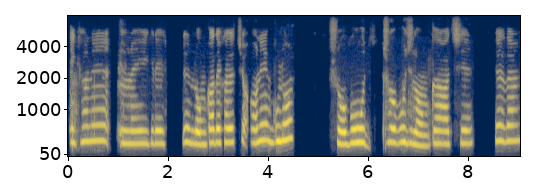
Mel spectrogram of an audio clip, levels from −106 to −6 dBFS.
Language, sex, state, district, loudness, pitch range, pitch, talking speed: Bengali, female, West Bengal, Malda, -17 LUFS, 275-320 Hz, 295 Hz, 75 wpm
